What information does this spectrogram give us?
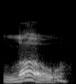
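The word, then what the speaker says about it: לא: Lommed alf is pronounced low.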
